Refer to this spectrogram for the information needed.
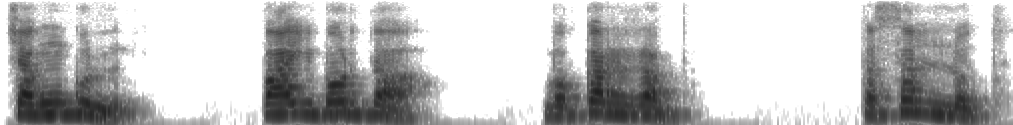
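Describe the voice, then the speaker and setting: A man's voice: sits high, a little mellow. Man teaching careful pronunciation, lo-fi. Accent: Pakistani Urdu. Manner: slow, deliberate, repeats each word for drill. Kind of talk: measured word-by-word lesson. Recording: slightly dull lo-fi recording.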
